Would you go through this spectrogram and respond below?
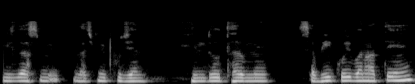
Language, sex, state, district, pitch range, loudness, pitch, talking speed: Hindi, male, Bihar, Supaul, 150-165 Hz, -22 LUFS, 155 Hz, 175 wpm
